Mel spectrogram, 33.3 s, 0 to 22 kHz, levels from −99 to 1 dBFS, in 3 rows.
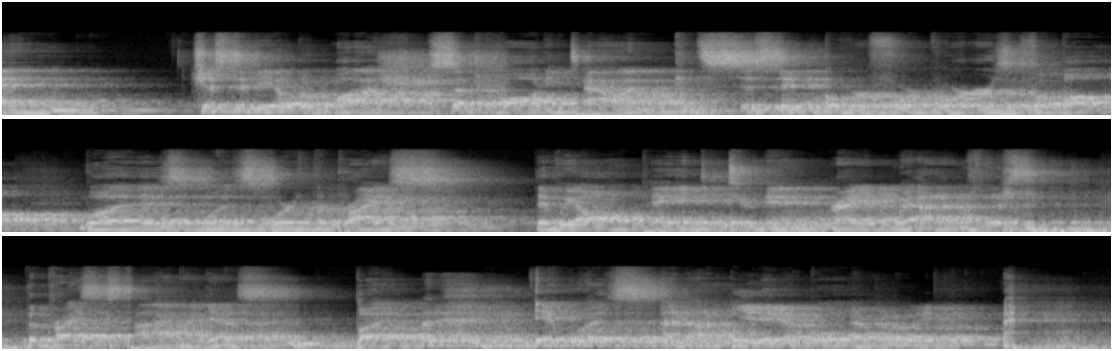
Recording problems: off-mic speech; far
wrong speed and pitch; too slow and too low; 0.5 times normal speed
echo of what is said; noticeable; throughout; 90 ms later, 15 dB below the speech
room echo; noticeable; dies away in 1.8 s
squashed, flat; somewhat
abrupt cut into speech; at the start

